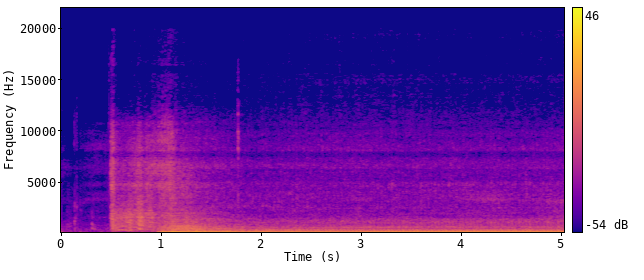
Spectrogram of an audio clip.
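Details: Renault bought as scrap, started out of gear: it catches and settles into a loud, deep, blatting idle with a rough throb. The previous owner was told the exhaust manifold was at fault, but no manifold gasket is visible; the leak is suspected, not confirmed.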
